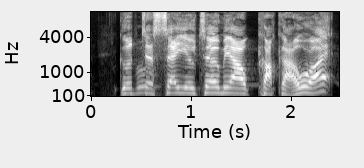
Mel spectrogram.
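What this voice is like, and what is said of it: Put-on Cockney accent. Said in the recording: “You don't need to keep up the accent. ... keep the old cockney thing up”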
